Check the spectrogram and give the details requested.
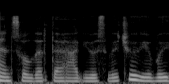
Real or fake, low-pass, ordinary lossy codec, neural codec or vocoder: fake; 9.9 kHz; MP3, 64 kbps; autoencoder, 22.05 kHz, a latent of 192 numbers a frame, VITS, trained on many speakers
